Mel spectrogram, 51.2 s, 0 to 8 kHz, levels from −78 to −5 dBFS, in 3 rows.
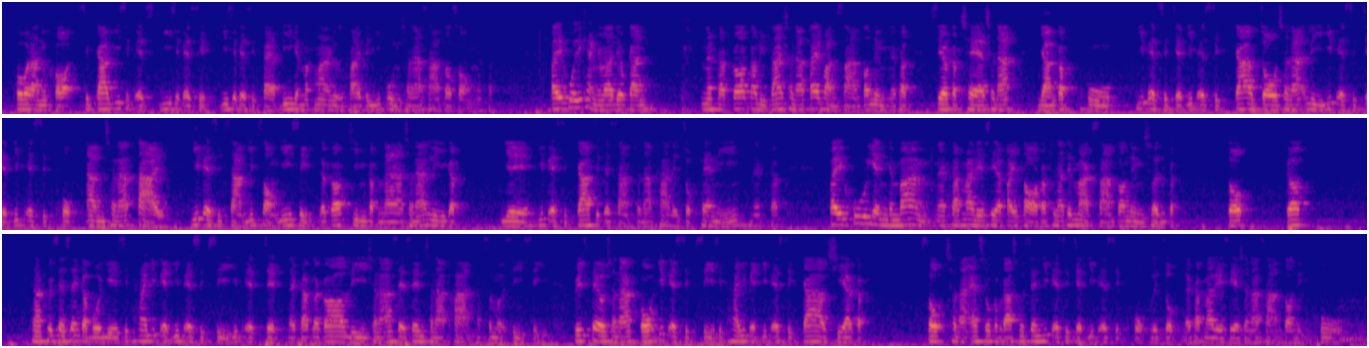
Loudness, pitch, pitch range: -42 LUFS, 130 Hz, 120-140 Hz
